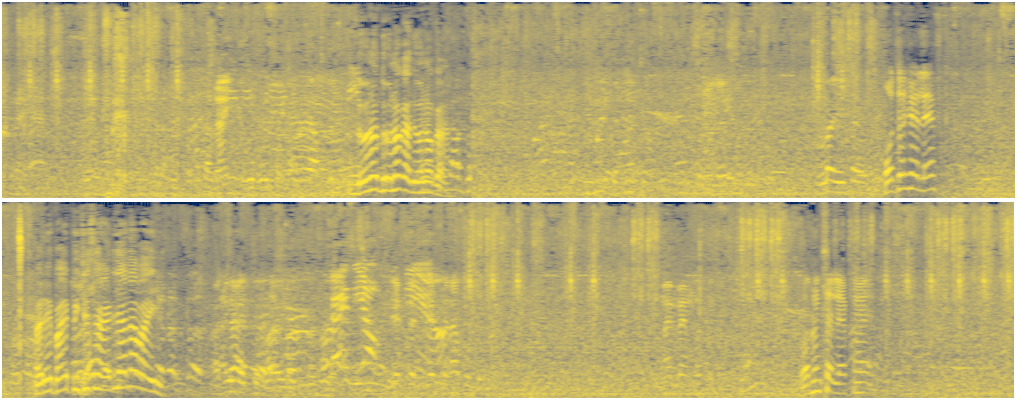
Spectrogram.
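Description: A crowd of people chatters and calls out nearby, outdoors.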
